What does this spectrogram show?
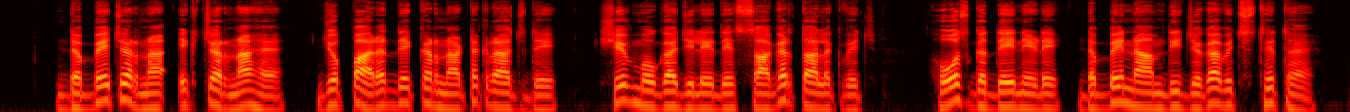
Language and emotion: Punjabi, neutral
